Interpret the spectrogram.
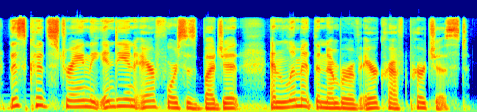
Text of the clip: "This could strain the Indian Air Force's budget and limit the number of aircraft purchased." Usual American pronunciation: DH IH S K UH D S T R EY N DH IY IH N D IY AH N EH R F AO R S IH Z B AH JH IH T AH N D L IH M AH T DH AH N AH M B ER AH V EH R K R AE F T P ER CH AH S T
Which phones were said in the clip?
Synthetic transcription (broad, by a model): DH IH S K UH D S T R EY N DH IY IH N D IY AH N EH R F AO R S IH Z B AH JH IH T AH N L IH M AH T DH AH N AH M B ER AH V EH R K R AE F T P ER CH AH S T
